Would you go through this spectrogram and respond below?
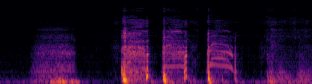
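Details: An outward breath, then three short coughs with a squeaky, whistling tail, then more breathing; light wheezy cough in a person unsure whether it is a cold or an asthma flare-up.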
